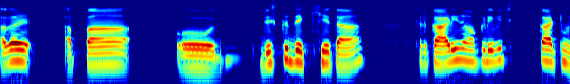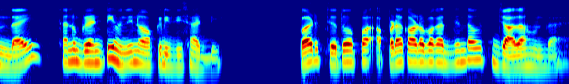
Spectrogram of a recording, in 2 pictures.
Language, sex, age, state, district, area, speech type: Punjabi, male, 18-30, Punjab, Hoshiarpur, urban, spontaneous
